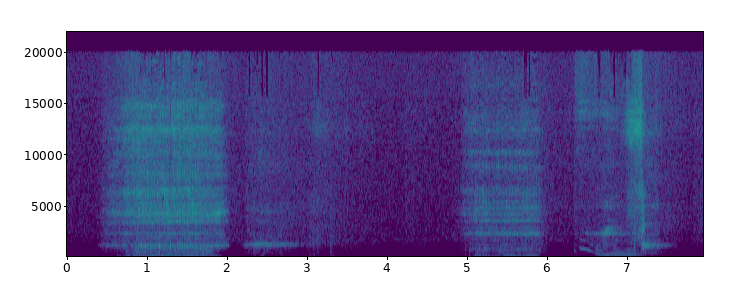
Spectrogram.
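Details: Boyfriend snoring after drinking, recorded by girlfriend: two loud rattling inspiratory snores separated by quiet breathing, brief background voice; heavy snoring.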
